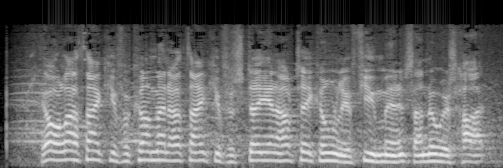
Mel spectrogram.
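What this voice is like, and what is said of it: Southern drawl. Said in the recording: “Southern drawl. ... Boy, he's got a good voice.”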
